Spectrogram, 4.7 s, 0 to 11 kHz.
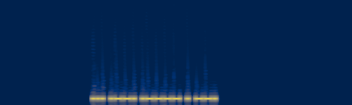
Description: Morse code, heard as a keyed tone, about 40 wpm, 700 Hz. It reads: SP1EG
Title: DXCC-100 Call Signs - 5 Characters - 40wpm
